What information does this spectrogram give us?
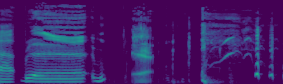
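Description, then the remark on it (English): A voice makes a long, deliberately fake burp, a low droning belch lasting about a second, followed by a shorter burp-like grunt and a few scattered laughs and vocal noises. “Fake burp, fake pulling.”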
